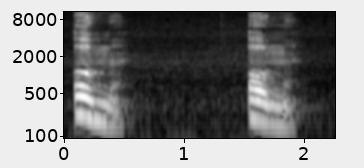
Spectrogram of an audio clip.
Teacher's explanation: Slovo H je u francuskom nemo slovo. Zaboravite naše hrapko H iz grla, u francuskom se ono nikada ne čuje.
